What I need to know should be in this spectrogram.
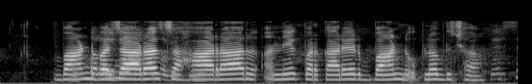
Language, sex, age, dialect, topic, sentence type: Magahi, female, 41-45, Northeastern/Surjapuri, banking, statement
